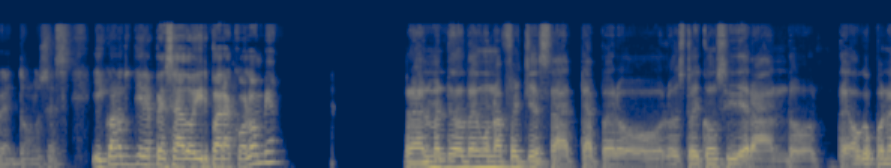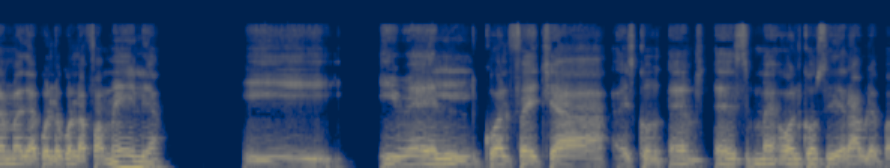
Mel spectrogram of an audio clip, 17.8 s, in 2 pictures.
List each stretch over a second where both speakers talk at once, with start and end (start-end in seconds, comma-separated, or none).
none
